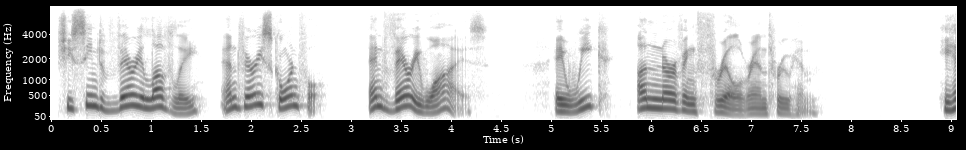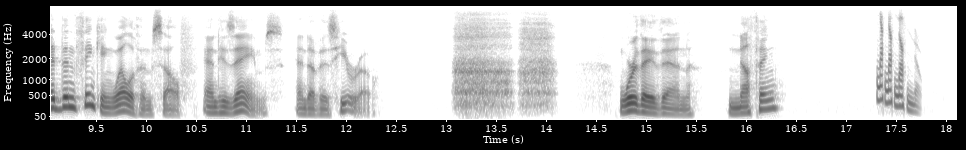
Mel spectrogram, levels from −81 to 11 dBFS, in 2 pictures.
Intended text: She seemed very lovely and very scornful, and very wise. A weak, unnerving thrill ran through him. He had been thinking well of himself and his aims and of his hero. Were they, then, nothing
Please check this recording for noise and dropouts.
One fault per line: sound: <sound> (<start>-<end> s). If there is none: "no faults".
sound: breath (13.0-14.1 s)
sound: chirp (17.3-17.8 s)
